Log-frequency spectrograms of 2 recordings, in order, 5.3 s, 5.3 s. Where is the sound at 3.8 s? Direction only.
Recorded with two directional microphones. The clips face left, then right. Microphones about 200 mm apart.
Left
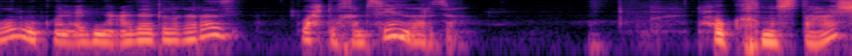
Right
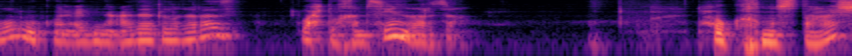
45° left (ahead or behind).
